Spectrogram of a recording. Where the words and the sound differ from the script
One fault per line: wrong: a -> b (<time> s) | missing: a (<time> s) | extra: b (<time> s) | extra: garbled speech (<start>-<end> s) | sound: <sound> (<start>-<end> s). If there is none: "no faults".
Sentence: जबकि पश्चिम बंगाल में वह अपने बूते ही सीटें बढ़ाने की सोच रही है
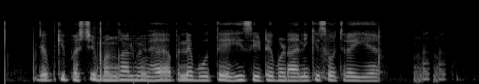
sound: laugh (4.1-4.5 s)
